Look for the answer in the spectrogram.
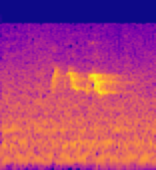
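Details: Red-whiskered bulbul visiting a garden bird bath in Mysore, India, to drink and bathe, recorded from a kitchen window: a brief warbled phrase of two or three sweet, wavering notes lasting about half a second over a soft background hiss.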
